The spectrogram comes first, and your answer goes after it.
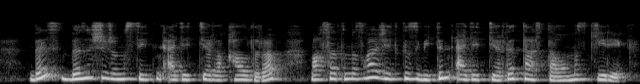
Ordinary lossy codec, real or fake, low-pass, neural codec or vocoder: none; fake; 7.2 kHz; vocoder, 22.05 kHz, 80 mel bands, Vocos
